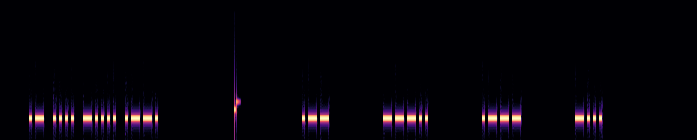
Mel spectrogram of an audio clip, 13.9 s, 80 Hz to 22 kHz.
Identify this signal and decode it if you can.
Morse code, heard as a keyed tone, about 20 wpm, spaced as for 10 wpm, 700 Hz. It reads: AH6P W8JB
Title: USA Call Signs - 4 Characters - 6x Character Spacing - 20wpm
